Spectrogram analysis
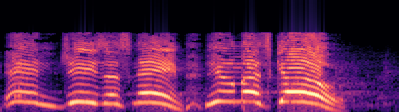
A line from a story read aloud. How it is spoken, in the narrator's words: shouting back and forth at each other for several minutes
